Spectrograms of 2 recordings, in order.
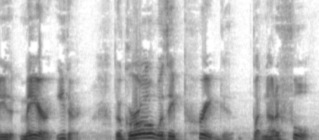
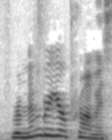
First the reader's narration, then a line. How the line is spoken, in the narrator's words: Elaine said nervously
